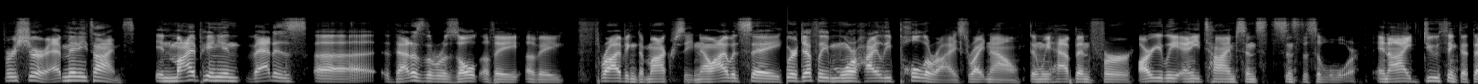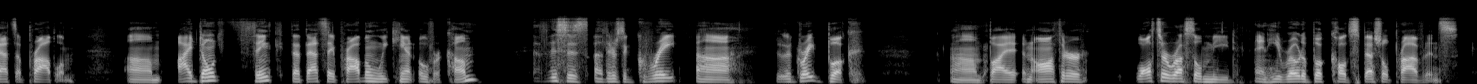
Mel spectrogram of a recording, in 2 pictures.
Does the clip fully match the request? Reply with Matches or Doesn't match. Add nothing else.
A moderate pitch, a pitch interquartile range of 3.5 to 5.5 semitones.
Doesn't match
